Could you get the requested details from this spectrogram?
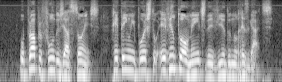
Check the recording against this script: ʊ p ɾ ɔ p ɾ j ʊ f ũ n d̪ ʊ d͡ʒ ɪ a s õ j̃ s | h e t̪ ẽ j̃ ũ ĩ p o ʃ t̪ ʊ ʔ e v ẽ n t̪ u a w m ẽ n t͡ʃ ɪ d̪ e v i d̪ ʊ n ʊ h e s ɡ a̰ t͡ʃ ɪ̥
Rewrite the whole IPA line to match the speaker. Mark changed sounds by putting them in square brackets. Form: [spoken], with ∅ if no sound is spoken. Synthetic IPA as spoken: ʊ p ɾ ɔ p ɾ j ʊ f ũ n d̪ ʊ d͡ʒ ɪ a s õ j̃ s | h e t̪ ẽ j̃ ũ ĩ p o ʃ t̪ ʊ ʔ e v ẽ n t̪ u a w m ẽ n t͡ʃ ɪ d̪ e v i d̪ ʊ n ʊ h e [z] ɡ a̰ t͡ʃ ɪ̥

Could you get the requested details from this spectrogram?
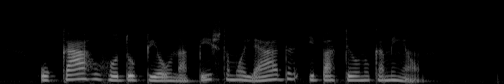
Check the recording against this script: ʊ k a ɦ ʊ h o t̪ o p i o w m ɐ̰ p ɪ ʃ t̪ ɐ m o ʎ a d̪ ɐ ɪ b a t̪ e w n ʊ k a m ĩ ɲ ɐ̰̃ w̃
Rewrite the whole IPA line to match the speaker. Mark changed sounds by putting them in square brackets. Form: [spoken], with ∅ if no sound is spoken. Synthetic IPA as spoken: ʊ k a ɦ ʊ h o [d̪] o p i o w [n] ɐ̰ p [i] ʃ t̪ ɐ m o ʎ a d̪ ɐ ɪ b a t̪ e w n ʊ k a m ĩ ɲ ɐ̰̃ w̃

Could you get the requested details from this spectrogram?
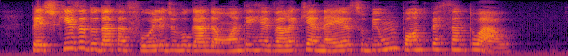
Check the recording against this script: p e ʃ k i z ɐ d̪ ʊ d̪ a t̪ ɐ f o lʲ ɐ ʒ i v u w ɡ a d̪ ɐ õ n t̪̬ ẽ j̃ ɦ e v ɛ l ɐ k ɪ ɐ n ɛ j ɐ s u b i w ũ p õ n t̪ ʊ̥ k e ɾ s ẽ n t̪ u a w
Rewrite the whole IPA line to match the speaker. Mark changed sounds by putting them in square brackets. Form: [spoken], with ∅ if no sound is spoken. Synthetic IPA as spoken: p e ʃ k i z ɐ d̪ ʊ d̪ a t̪ ɐ f o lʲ ɐ [d͡ʒ] i v u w ɡ a d̪ ɐ õ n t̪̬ ẽ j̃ ɦ e v ɛ l ɐ k ɪ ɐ n ɛ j ɐ s u b i w ũ p õ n t̪ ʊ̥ [p] e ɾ s ẽ n t̪ u a w

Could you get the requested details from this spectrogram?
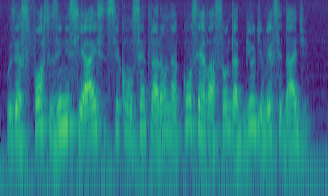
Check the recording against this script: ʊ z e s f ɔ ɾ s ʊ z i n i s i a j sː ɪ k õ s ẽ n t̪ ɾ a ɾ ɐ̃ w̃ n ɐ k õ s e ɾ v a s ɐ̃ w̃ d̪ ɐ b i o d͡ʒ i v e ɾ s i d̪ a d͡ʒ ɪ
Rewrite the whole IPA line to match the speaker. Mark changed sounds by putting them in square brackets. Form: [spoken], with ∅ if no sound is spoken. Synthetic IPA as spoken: ʊ z e s f ɔ ɾ s ʊ z i n i s i a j sː ɪ k õ s ẽ n t̪ ɾ a ɾ ɐ̃ w̃ n ɐ k õ s e ɾ v a s ɐ̃ w̃ d̪ ɐ b i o d͡ʒ i v e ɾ s i d̪ a d͡ʒ ɪ

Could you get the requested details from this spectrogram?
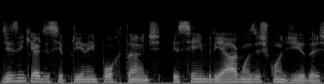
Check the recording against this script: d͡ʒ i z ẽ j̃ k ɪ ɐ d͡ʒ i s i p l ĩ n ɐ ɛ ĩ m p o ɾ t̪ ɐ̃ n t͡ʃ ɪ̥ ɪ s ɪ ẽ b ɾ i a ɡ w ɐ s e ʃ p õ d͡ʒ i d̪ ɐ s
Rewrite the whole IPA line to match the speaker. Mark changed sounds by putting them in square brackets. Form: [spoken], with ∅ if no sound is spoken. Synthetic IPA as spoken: d͡ʒ i z ẽ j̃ k ɪ ɐ d͡ʒ i s i p l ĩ n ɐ ɛ ĩ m p o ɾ t̪ ɐ̃ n t͡ʃ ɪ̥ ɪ s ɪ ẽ b ɾ i a ɡ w ɐ [z] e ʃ [k] õ d͡ʒ i d̪ ɐ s

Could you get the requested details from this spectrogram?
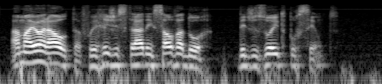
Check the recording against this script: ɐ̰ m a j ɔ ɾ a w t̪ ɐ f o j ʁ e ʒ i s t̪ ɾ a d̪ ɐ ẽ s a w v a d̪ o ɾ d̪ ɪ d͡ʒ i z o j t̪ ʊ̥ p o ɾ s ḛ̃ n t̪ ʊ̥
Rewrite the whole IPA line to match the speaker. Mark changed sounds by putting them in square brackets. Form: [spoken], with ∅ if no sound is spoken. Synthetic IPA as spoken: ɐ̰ m a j ɔ ɾ a w t̪ ɐ f o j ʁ e ʒ i s t̪ ɾ a d̪ ɐ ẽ s a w v a d̪ o ɾ d̪ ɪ d͡ʒ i z o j t̪ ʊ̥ p o ɾ s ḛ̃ n t̪ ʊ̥

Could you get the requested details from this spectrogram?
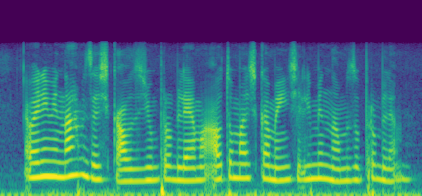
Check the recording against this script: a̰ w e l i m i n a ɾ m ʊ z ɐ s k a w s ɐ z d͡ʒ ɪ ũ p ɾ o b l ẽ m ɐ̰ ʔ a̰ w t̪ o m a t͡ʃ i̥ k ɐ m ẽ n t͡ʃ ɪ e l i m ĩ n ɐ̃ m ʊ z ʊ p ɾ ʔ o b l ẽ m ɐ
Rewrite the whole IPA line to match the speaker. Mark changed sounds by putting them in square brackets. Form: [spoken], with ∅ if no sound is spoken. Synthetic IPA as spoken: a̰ w e l i m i n a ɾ m ʊ z ɐ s k a w [z] ɐ z d͡ʒ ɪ ũ p ɾ o b l ẽ m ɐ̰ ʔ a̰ w t̪ o m a t͡ʃ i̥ k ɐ m ẽ n t͡ʃ ɪ e l i m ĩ n ɐ̃ m ʊ z ʊ p ɾ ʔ o b l ẽ m ɐ

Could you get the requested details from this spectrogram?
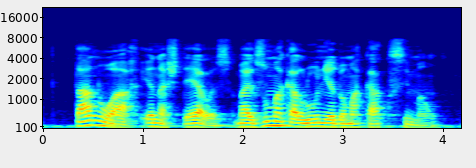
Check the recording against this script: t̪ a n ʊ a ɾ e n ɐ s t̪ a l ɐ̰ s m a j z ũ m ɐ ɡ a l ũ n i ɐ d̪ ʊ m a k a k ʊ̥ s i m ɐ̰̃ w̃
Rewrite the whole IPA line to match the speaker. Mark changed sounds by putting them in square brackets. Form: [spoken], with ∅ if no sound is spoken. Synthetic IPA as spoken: t̪ a n ʊ a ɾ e n ɐ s t̪ [ɛ] l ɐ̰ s m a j z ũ m ɐ [k] a l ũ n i ɐ d̪ ʊ m a k a k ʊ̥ s i m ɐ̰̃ w̃

